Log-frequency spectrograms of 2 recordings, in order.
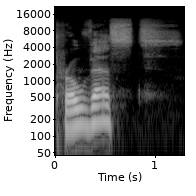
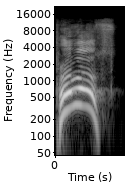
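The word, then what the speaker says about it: Prevost: Provest. Uh P re V O S T. Pst. Post. Provost. We'll say it like that. Provost.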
